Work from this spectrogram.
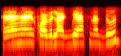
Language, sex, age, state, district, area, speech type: Bengali, female, 45-60, West Bengal, North 24 Parganas, rural, conversation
